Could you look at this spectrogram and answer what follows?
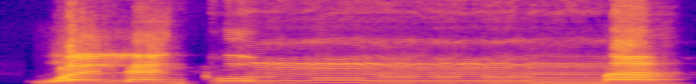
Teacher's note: Tetapi dalam bahasa Arab Al-Quran, bahasa Arab wahyu tak boleh dibaca begitu. Mesti didengungkan mim ni selama dua harkat.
